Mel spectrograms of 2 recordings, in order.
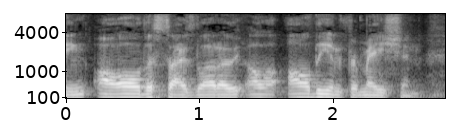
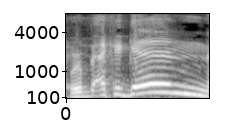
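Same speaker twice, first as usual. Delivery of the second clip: excited; 10 semitones higher, 7 dB louder than usual. Acted. Show intro greeting.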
